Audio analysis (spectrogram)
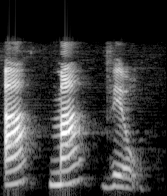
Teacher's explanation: O ma é mais forte, é a penúltima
